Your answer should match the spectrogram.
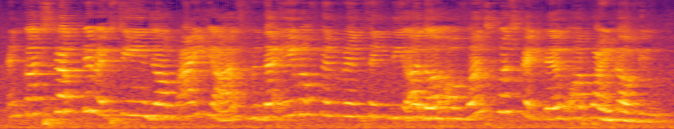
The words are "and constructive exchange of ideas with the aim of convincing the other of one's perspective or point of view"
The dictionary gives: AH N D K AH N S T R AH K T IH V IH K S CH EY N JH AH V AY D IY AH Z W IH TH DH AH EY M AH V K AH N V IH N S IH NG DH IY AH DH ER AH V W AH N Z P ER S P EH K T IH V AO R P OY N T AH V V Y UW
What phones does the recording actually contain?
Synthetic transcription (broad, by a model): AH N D K AH N S T R AH K T IH V IH K S CH EY N JH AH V AY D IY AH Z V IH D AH EY M AH V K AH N F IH N S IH NG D IY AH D ER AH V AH N S P ER S P EH K T IH V AO R P OY N T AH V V Y UW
